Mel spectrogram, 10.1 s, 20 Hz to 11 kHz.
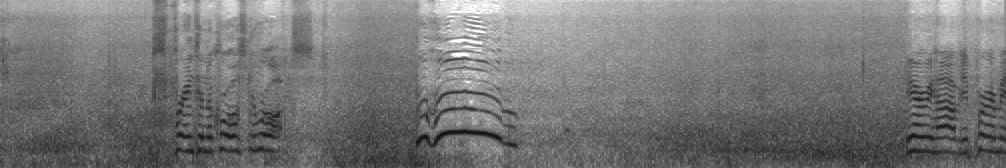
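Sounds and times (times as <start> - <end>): ocean surf washing ashore: 0.0 - 10.0
wind buffeting microphone: 0.0 - 10.0
person shouting: 4.2 - 5.2.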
